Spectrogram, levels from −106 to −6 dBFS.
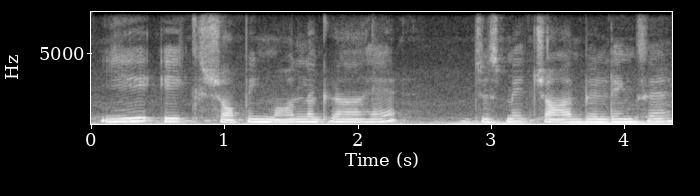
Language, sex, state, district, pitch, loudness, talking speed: Hindi, female, Himachal Pradesh, Shimla, 180 Hz, -13 LUFS, 150 wpm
